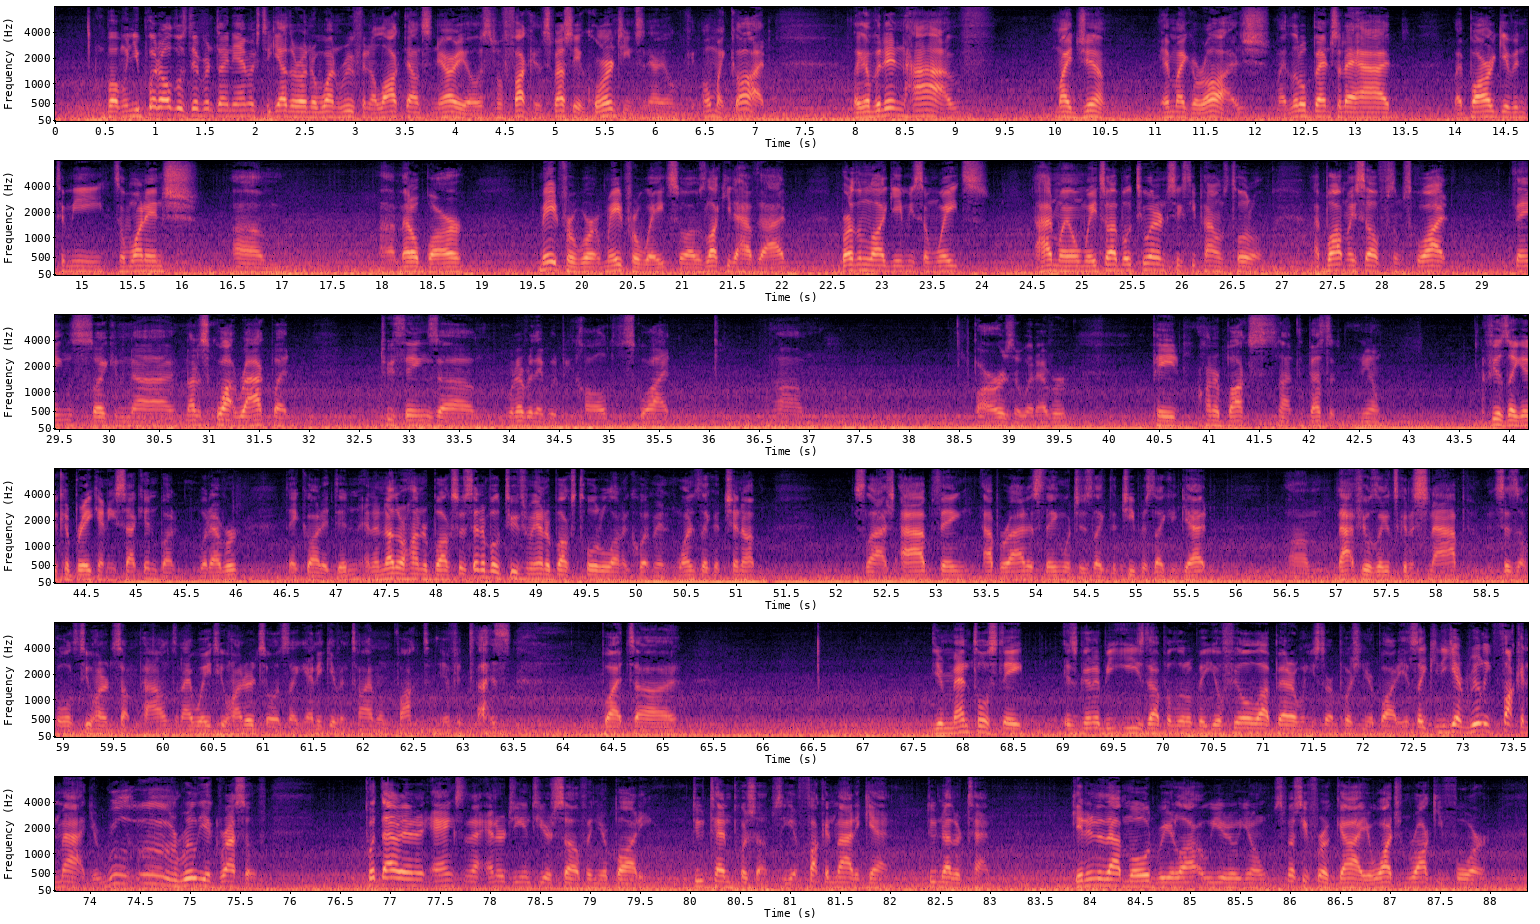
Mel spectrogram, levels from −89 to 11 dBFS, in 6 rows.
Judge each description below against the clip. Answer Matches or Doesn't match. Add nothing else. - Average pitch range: Doesn't match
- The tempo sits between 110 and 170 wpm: Doesn't match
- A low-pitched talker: Matches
